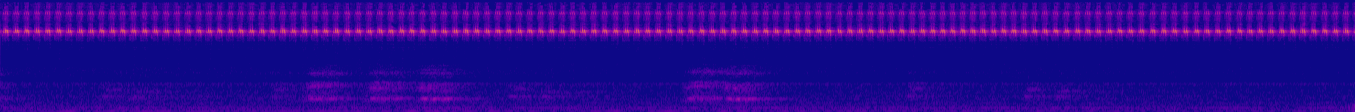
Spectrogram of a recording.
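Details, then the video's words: Cricket chirping for sleep: a steady, high-pitched pulsing trill repeated rapidly and evenly throughout, with faint low murmurs briefly in the background. "Som de grilo para dormir"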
